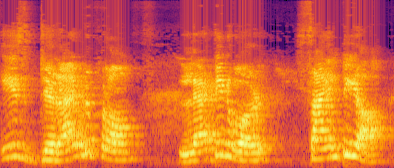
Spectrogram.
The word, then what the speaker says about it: scientia: है जिसका नाम है SCIENTIA, साइंटिया, या आप कह सकते हैं साइंसिया, ठीक, और सा जैसा भी प्रोनाउंसिएट कर सकते हैं, साइंटिया या साइंसिया।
